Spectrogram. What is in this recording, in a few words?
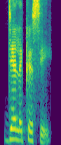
"delicacy", Indian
